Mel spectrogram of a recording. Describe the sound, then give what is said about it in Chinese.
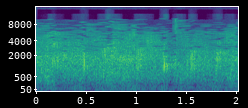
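Audience applause at a Christian church service, given for a person coming forward for baptism: a dense, steady patter of many hands clapping that holds an even loudness throughout. “哈利路亚，第二位，给他一点掌声。”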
